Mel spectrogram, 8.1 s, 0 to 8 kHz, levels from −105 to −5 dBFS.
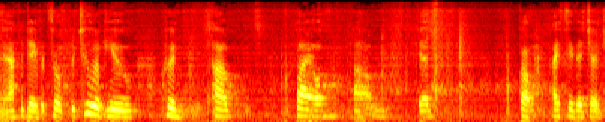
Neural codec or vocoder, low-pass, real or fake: autoencoder, 48 kHz, 32 numbers a frame, DAC-VAE, trained on Japanese speech; 7.2 kHz; fake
